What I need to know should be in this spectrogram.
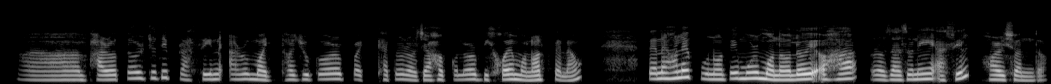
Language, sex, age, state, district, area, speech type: Assamese, female, 18-30, Assam, Darrang, rural, spontaneous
